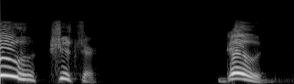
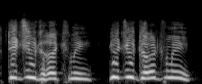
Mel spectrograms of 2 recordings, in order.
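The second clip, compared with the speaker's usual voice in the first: high, louder mock officer whining; 8 semitones higher, 5 dB louder than usual. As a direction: parody the agent's "Did you touch me?". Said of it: "then the".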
